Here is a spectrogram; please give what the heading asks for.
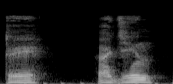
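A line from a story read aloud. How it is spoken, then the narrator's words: Question, then wheezing. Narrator (Russian): спросил и захрипел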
